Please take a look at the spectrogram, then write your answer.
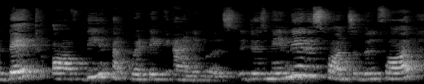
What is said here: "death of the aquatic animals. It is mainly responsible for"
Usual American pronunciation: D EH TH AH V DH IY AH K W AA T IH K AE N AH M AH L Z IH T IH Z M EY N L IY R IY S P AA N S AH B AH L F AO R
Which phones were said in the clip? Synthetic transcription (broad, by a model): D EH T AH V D IY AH K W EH T IH K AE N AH M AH L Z IH T IH Z M EY N L IY R IY S P AA N S AH B AH L F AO R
